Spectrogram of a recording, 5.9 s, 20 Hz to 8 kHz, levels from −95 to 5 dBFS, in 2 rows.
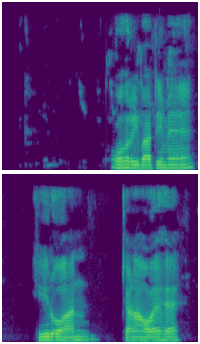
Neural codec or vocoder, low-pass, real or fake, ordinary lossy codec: vocoder, 22.05 kHz, 80 mel bands, Vocos; 7.2 kHz; fake; AAC, 48 kbps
